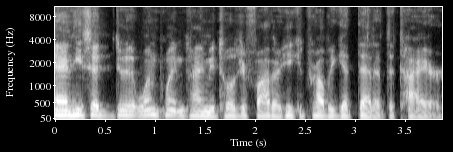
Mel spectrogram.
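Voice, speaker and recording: Male speech with lively intonation in a dry, close sound with no echo. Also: very clean recording, silent background. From Canada, Gaspé region of eastern Quebec, anglophone maritime community. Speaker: livestream host. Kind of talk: casual chat. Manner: articulate, well-spoken.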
